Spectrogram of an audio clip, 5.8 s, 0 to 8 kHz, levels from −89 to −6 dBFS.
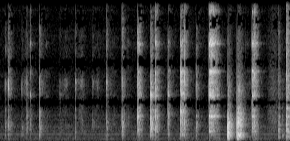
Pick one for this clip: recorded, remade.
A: recorded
